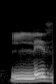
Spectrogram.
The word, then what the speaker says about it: les: والاس هنا تنطق الزد علشان وقع بين دو فويال ليز ارتيكل انديفيني على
